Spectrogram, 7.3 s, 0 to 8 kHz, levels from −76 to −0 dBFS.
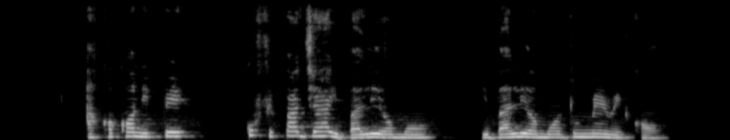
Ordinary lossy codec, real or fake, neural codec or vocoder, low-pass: none; real; none; none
